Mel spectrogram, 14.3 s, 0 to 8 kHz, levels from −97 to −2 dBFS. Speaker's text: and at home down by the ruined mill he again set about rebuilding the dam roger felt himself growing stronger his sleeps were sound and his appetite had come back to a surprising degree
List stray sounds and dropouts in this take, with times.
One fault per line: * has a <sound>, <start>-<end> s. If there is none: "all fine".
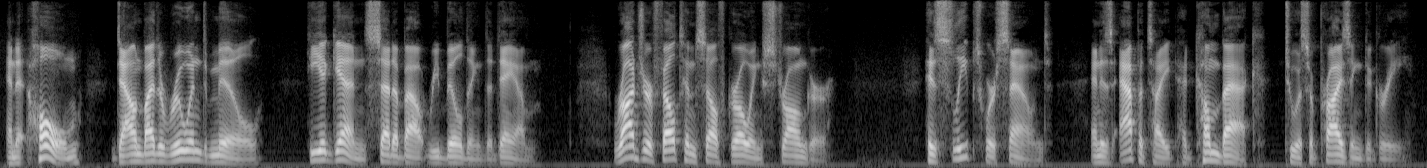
all fine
